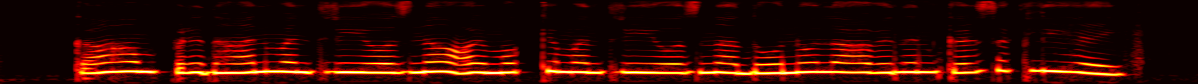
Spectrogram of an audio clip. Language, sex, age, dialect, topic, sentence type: Magahi, female, 60-100, Southern, banking, question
